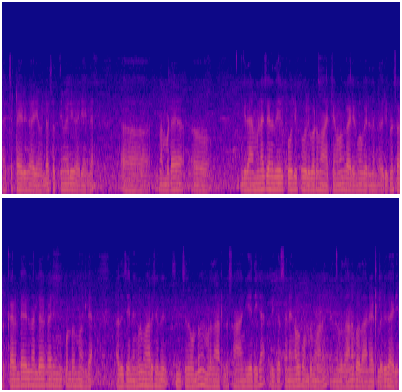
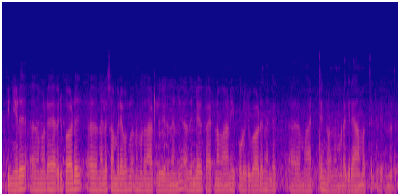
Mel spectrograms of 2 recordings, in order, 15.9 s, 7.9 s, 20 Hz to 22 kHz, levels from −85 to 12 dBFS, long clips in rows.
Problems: none marked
